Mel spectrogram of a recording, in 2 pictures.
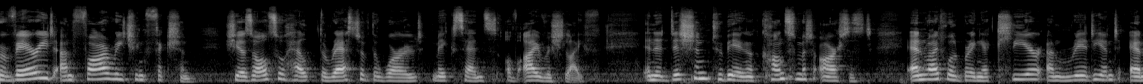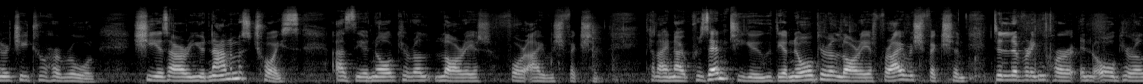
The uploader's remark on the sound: Laureate For Irish Fiction Annual Lecture 2016. Delivered her first US lecture as Laureate for Irish Fiction at the Lillian Vernon Creative Writers House as part of the Laureate programme.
